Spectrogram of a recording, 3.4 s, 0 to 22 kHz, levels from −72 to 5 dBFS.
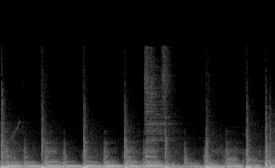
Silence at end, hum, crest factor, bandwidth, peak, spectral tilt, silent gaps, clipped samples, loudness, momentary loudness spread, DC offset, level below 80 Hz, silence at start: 0 s; none; 18 dB; 16.5 kHz; -6 dBFS; -6.5 dB/octave; none; under 0.1%; -24 LUFS; 3 LU; under 0.1%; -34 dBFS; 0 s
